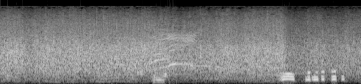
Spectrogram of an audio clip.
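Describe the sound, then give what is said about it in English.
Steady, dense, loud hand clapping for fertilized grass, with a couple of voices briefly calling out over it near the middle and end. “We got to clap for the fertilized grass.”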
